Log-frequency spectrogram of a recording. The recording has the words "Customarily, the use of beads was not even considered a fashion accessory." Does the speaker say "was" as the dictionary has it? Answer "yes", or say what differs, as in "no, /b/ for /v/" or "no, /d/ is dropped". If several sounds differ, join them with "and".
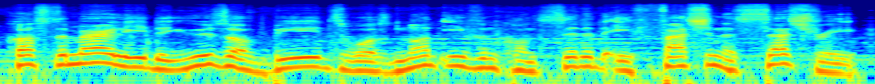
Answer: yes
